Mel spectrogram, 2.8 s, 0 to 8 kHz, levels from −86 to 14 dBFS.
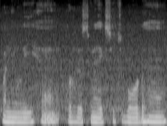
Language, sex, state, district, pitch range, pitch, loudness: Hindi, male, Haryana, Charkhi Dadri, 110-120 Hz, 115 Hz, -15 LUFS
